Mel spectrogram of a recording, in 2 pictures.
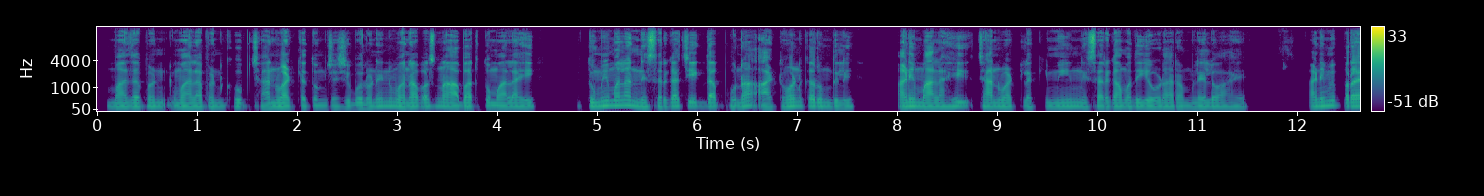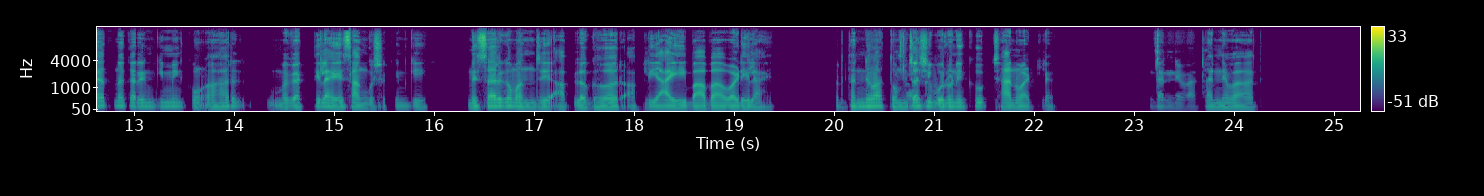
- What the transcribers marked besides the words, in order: none
- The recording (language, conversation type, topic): Marathi, podcast, निसर्गाने वेळ आणि धैर्य यांचे महत्त्व कसे दाखवले, उदाहरण द्याल का?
